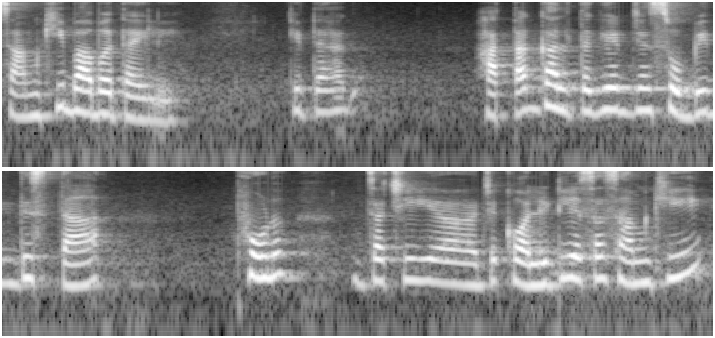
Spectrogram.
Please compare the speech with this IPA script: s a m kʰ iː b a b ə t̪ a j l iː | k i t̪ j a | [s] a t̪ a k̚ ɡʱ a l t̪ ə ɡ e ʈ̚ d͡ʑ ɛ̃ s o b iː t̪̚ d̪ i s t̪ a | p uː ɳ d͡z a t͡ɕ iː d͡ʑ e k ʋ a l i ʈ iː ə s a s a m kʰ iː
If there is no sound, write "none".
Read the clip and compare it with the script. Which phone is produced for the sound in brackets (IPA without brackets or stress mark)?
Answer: h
